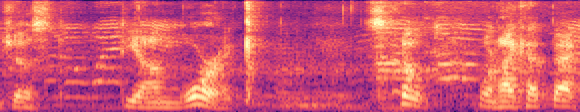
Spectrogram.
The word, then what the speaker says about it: Warwick: w i c k they don't pronounce the w so while I was living there a very very famous American singer named in the United States Deon Warwick had several big hits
